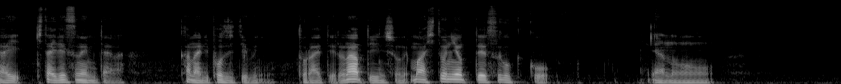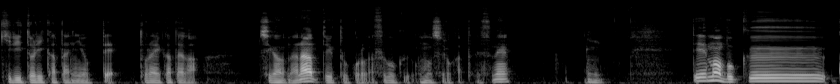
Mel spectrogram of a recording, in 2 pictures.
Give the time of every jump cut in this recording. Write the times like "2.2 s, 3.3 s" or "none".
none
